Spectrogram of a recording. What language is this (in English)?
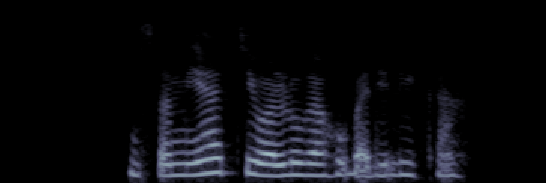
Swahili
